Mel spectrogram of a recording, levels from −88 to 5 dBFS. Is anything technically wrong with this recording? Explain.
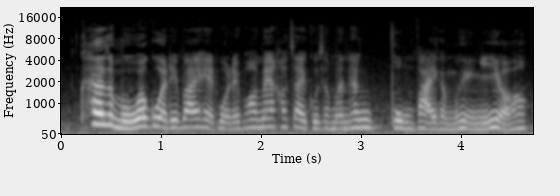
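No, nothing technically wrong can be heard anywhere in this speech recording.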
